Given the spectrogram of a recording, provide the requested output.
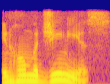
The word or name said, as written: inhomogeneous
